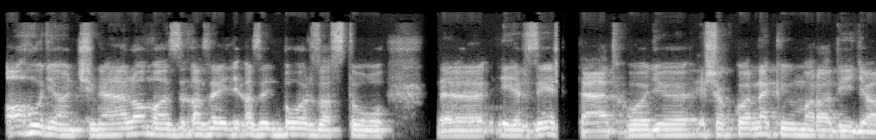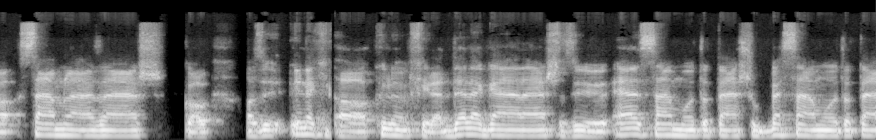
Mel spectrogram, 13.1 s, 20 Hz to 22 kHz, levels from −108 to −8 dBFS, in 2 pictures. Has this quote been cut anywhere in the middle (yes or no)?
yes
